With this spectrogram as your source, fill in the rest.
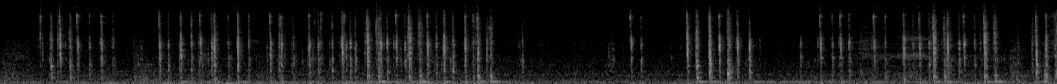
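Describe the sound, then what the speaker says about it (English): Rapid keystrokes on a computer keyboard, close and fairly loud, come in dense bursts with a short pause midway before the typing resumes. No one speaks. "Oh, you both were about to start typing."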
